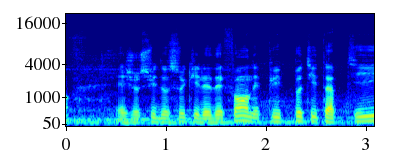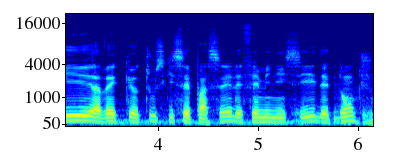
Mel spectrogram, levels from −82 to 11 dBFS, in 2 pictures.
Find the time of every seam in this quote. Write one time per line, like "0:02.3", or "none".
0:01.9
